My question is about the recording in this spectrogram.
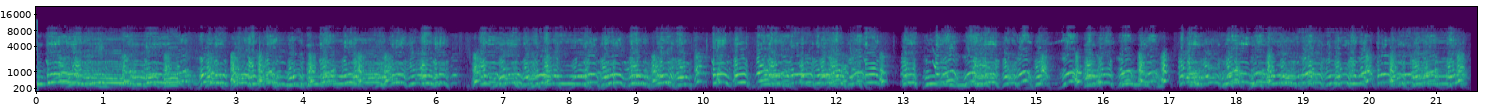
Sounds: pets, Animal, Dog

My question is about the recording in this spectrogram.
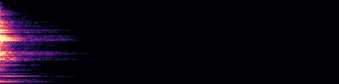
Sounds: Bell, Cowbell

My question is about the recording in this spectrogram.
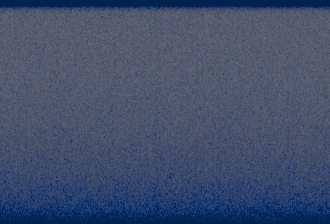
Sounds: Mechanisms, Engine

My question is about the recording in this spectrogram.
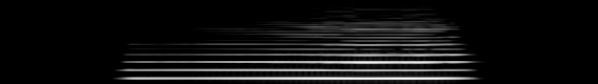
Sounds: Music, Musical instrument, Wind instrument

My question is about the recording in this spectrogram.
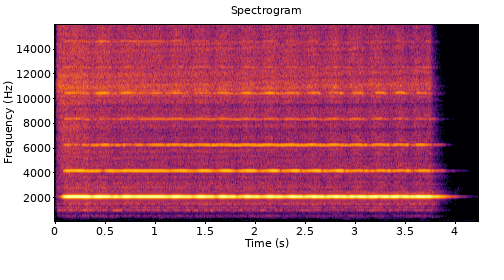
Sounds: Wind instrument, Musical instrument, Music

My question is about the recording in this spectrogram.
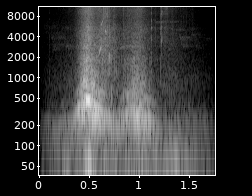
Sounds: swish

